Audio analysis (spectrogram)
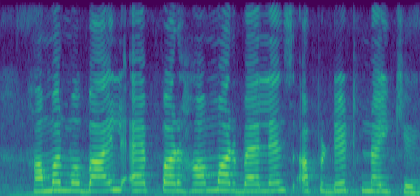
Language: Bhojpuri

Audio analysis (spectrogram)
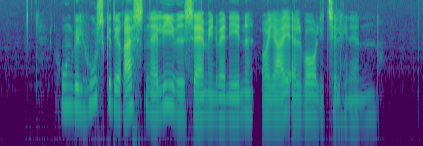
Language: Danish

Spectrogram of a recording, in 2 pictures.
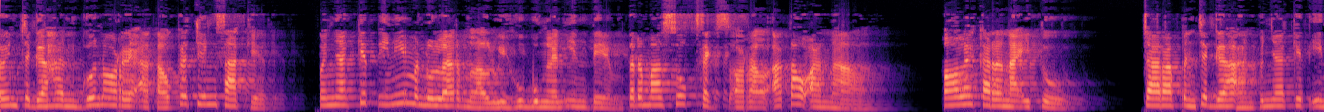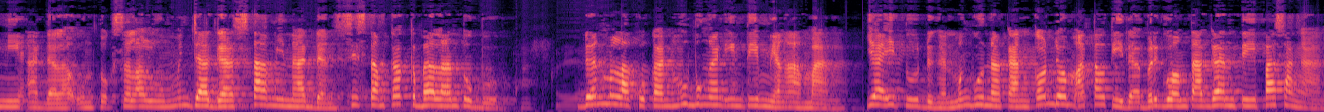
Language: Indonesian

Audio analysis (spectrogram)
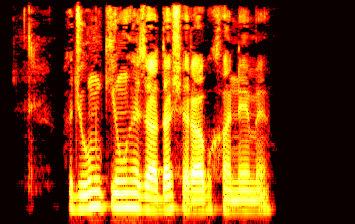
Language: Urdu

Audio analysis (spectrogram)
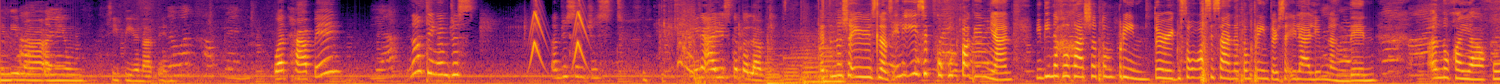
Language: Filipino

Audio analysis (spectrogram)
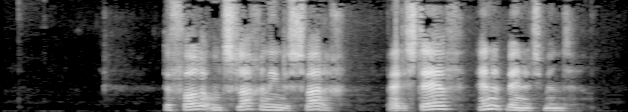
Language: Western Frisian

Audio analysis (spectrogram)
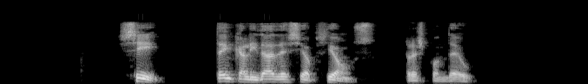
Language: Galician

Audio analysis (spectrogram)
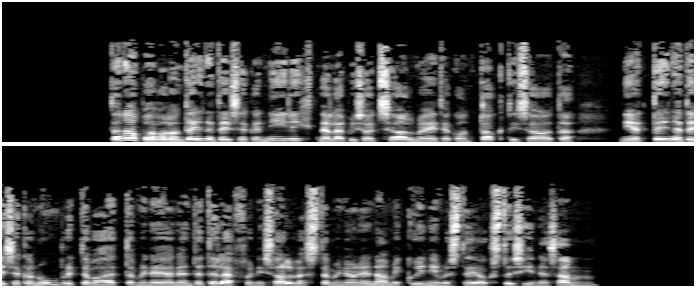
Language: Estonian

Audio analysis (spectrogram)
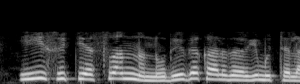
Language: Kannada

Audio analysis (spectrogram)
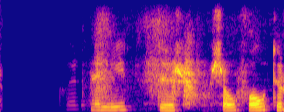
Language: Icelandic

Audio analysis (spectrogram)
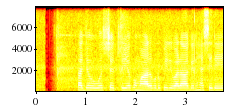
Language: Sinhala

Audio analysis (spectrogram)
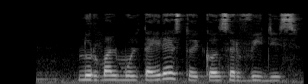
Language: Esperanto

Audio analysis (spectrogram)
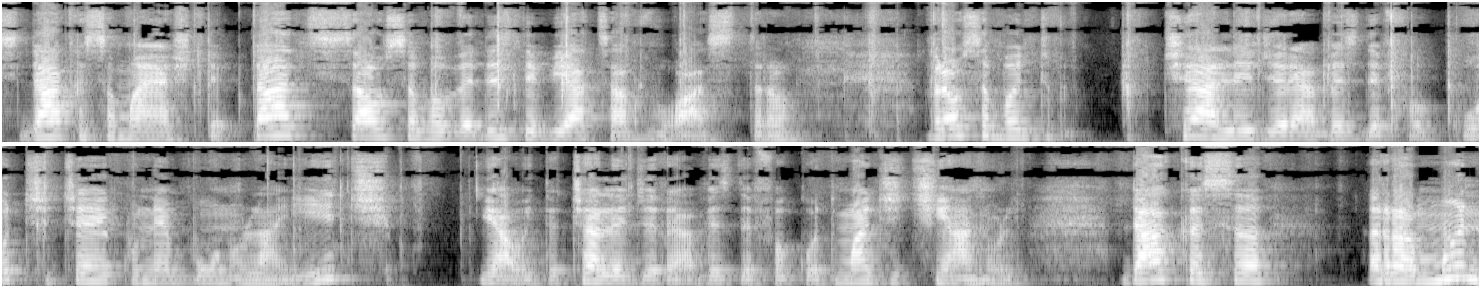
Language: Romanian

